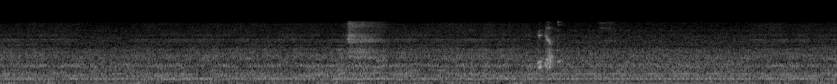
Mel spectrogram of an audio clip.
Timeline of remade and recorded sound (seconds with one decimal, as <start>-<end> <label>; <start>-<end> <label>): 0.0-0.8 remade; 0.8-1.3 recorded; 1.3-5.3 remade; 5.3-7.5 recorded; 7.5-8.4 remade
